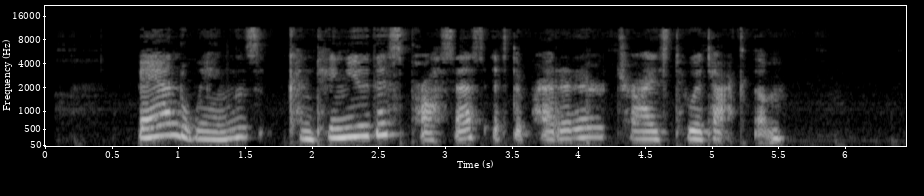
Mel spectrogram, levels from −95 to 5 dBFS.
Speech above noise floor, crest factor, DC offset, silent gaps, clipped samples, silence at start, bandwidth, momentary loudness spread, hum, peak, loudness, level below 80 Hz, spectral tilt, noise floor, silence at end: 43 dB; 18 dB; under 0.1%; none; under 0.1%; 0.7 s; 11.5 kHz; 11 LU; none; -14 dBFS; -31 LUFS; -72 dBFS; -5 dB/octave; -73 dBFS; 0.9 s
